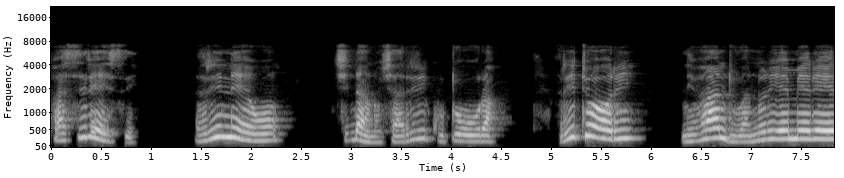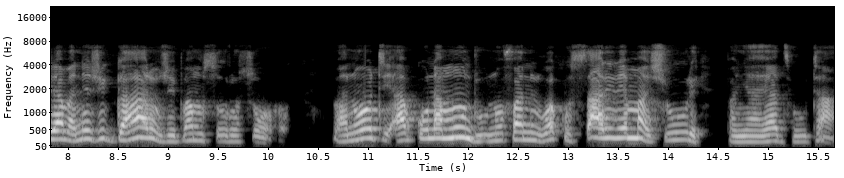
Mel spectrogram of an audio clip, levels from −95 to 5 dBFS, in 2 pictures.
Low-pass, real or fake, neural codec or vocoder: 7.2 kHz; real; none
